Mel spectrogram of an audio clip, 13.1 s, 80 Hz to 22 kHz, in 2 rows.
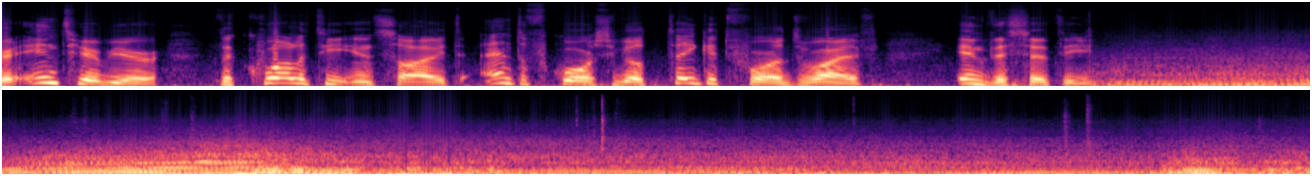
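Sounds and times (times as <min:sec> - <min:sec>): car engine rumbling: 0:04.8 - 0:13.0.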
